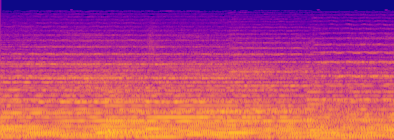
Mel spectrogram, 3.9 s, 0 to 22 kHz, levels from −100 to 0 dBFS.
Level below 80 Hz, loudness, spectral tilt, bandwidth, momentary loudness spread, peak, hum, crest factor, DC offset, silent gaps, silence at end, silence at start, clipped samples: -38 dBFS; -18 LUFS; -6.5 dB/octave; 14 kHz; 3 LU; -4 dBFS; none; 14 dB; under 0.1%; none; 0 s; 0 s; under 0.1%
